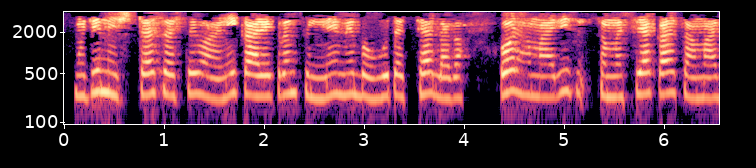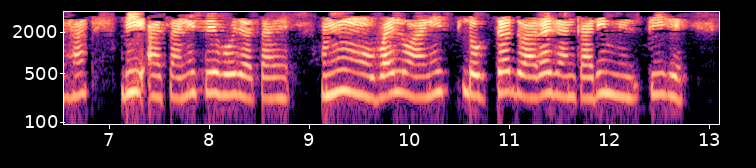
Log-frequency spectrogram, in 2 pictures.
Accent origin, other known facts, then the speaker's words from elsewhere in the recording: Roshnar, India; मैं ग्राम रोशनार से हूँ।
